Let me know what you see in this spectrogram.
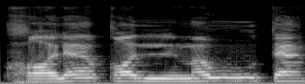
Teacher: خا کو موٹا کر کے پڑھیں گے، لام باریک پڑھا جائے گا، قاف بھی موٹا کر کے پڑھنا ہے۔ دونوں موٹے حرفوں کے درمیان لام باریک ہے، اس بات کا خیال کرنا ہے۔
